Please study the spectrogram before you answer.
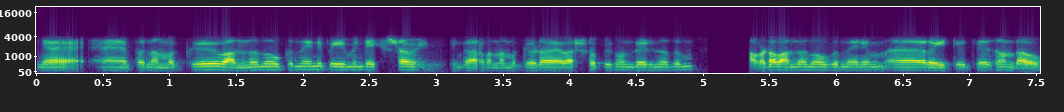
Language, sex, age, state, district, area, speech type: Malayalam, male, 18-30, Kerala, Kozhikode, urban, conversation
